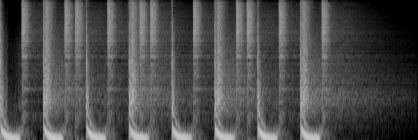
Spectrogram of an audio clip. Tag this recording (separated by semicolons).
drum; techno; beat; progression; drumloop; trance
